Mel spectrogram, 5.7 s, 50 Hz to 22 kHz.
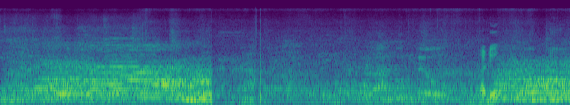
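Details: Jumbo local cattle, traditionally fattened, at the Geurugok livestock market in Bireuen, Aceh, 13 July 2021, ahead of Qurban; a long, full moo falls away over two seconds, then crowd murmur and a second moo starting at the end.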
